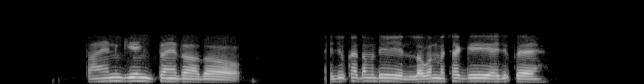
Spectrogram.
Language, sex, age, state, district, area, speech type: Santali, male, 18-30, Jharkhand, Pakur, rural, conversation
